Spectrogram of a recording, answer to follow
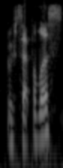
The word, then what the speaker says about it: Bucephalus: pronounce it. Bucephalus?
